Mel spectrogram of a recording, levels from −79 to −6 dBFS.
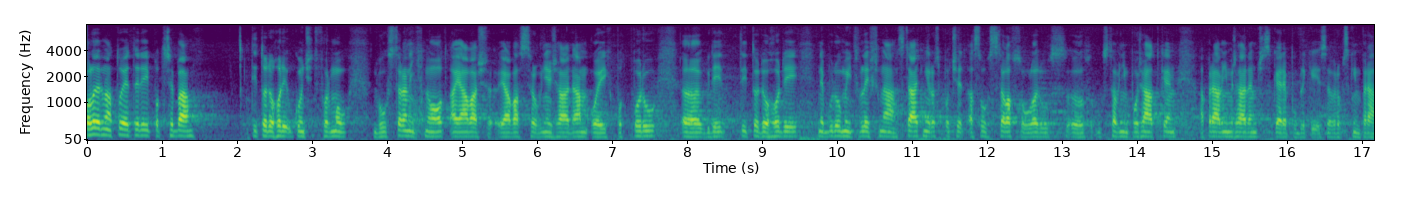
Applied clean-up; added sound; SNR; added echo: none; none; none; none.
